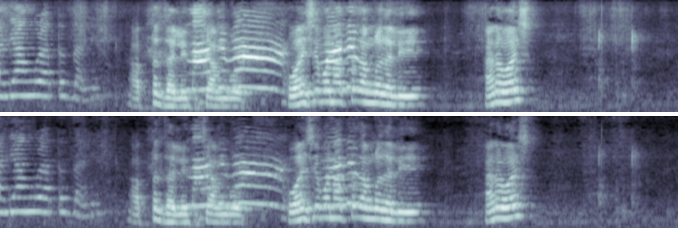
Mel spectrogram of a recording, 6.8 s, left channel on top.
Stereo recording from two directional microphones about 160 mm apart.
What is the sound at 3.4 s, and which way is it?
A man's voice, centre (ahead or behind).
